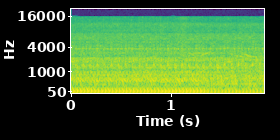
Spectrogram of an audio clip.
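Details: 2012 Hyundai i20 diesel with P1186 low rail pressure code (fuel pressure regulator valve suspected); steady, even idle with smooth low drone, no knocks, misses or hunting; normal idle.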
